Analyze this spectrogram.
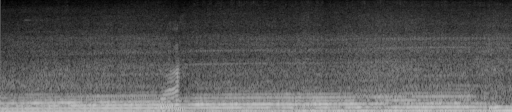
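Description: A motorcycle engine drones steadily while riding.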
